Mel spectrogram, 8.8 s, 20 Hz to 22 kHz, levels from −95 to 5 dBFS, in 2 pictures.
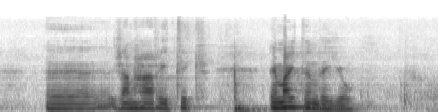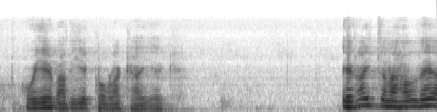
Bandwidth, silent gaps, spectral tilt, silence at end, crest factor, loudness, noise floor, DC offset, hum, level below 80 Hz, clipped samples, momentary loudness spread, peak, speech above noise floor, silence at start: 6.4 kHz; none; -9.5 dB/octave; 0 s; 20 dB; -21 LUFS; -61 dBFS; under 0.1%; none; -50 dBFS; under 0.1%; 15 LU; 0 dBFS; 42 dB; 0.45 s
